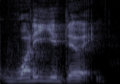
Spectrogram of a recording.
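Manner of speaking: ordinary delivery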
